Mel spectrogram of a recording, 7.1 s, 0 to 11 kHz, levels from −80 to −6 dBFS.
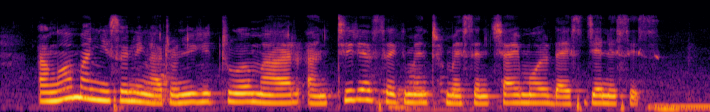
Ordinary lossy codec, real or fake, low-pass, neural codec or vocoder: none; real; 7.2 kHz; none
